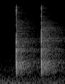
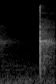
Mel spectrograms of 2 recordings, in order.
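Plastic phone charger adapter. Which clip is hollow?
The first.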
